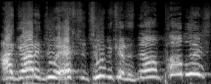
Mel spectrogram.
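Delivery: loud, high incredulous protest; indignant disbelief. Retold or imitated. Client facing an extra two years, loudly indignant. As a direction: protest it in comic outrage. Retells outrage at attorney's answer.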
